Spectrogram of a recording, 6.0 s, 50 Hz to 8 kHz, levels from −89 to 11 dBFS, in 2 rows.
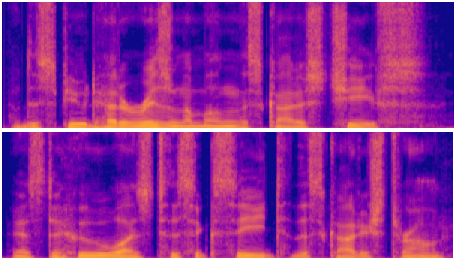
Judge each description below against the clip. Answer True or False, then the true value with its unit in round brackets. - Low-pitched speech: True (105 Hz)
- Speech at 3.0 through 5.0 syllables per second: True (4.8 syllables/s)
